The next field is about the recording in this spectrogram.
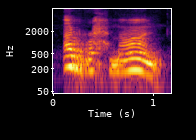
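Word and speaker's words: الرحمن: हैं अतारिक इसी तरीके से हम पढ़ते हैं अर रहमान अनज वो ये सारे हरूफ जो है हरूफ शमसी कहलाते हैं।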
